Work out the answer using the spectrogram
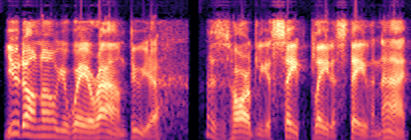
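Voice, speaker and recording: Man voicing a brash streetwise woman, bright and forceful. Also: medium pitch, sing-song, brisk, no echo, highs cut off, voice pushed up. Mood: cocky, taunting. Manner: brash, folksy, drawling slang. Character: cocky streetwise female jackal claiming her turf.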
